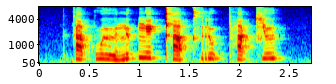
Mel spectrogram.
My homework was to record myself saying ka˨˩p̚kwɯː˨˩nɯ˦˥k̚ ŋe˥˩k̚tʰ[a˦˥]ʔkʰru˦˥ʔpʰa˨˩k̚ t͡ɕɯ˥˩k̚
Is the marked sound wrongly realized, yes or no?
yes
